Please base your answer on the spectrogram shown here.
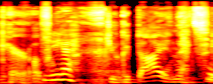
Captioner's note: laughing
